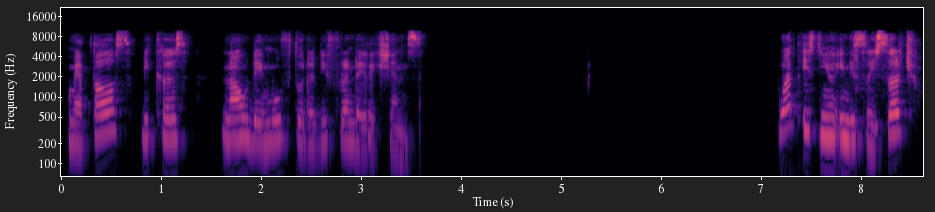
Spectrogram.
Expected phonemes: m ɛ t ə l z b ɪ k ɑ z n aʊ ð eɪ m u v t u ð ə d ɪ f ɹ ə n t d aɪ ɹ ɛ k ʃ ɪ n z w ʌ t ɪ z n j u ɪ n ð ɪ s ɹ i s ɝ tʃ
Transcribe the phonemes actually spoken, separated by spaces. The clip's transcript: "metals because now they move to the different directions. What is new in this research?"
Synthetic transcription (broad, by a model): m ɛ t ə l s b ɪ k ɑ s n aʊ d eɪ m u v t u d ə d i f ɹ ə n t d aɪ ɹ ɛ k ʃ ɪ n s w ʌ t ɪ s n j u ɪ n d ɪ s ɹ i s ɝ tʃ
